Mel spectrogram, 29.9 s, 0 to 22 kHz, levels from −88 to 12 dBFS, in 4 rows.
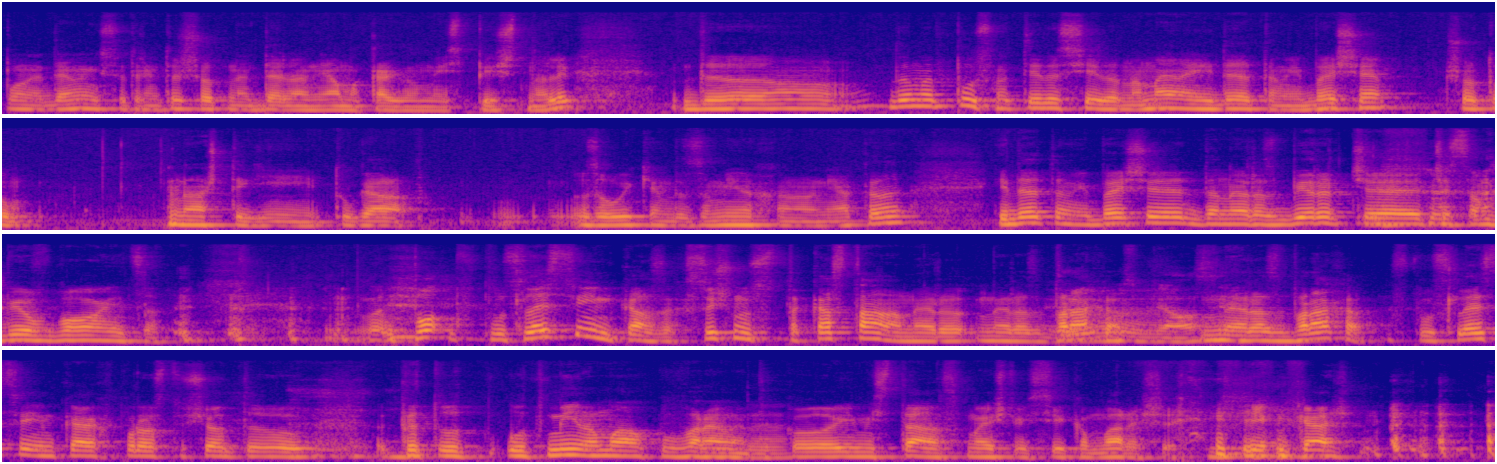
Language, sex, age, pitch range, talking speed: Bulgarian, male, 20-39, 110-145 Hz, 150 wpm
